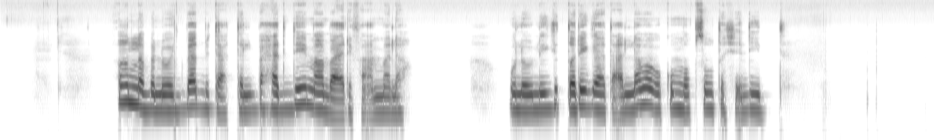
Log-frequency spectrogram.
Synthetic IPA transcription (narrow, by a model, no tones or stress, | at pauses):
ʔaɣlabalwaɡbaːt̪̚bɪt̪aʕat̪albaħɾd̪iːmabaʕɾɪfʕa̰mala | wɪlawliːɡit̪ˤːɑɾiːɡɑat̪ʕa̰lːamabakuːnmɑbsˤuːt̪ˤɑʃad̪iːd̪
